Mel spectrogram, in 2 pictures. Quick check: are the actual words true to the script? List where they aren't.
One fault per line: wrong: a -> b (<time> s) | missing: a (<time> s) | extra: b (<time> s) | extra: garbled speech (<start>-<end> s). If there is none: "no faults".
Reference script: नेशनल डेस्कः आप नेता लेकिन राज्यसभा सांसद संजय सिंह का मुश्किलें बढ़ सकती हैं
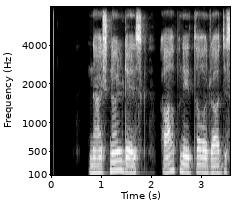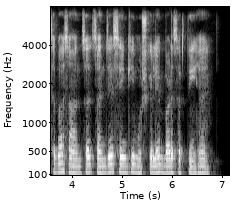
wrong: लेकिन -> और (3.0 s)
wrong: का -> की (5.1 s)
